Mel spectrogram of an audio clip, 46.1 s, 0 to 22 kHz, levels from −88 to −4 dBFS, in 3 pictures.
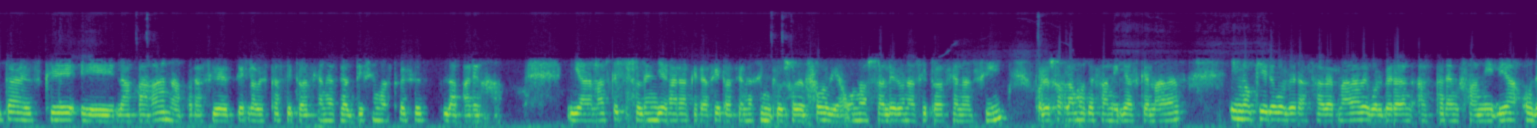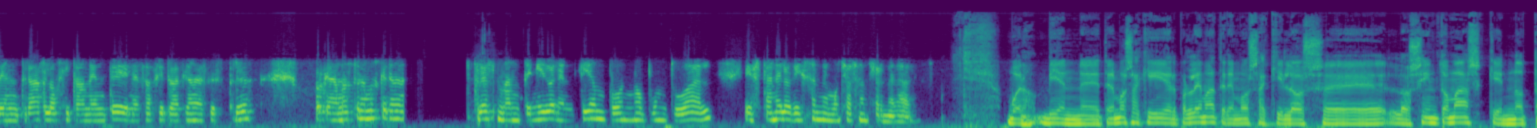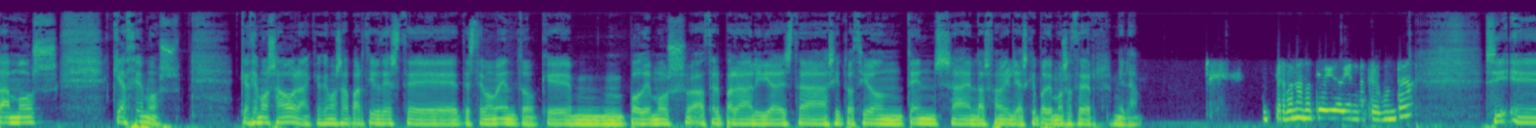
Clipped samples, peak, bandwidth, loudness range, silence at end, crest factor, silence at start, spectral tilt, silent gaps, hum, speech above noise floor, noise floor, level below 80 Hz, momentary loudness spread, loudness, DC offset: under 0.1%; -8 dBFS; 16 kHz; 2 LU; 0 s; 14 dB; 0 s; -5.5 dB/octave; none; none; 35 dB; -56 dBFS; -40 dBFS; 6 LU; -21 LUFS; under 0.1%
